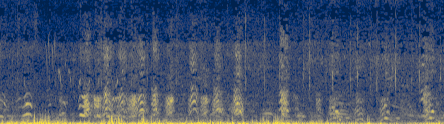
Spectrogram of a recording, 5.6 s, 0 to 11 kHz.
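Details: Koga, a corgi, running a Coursing Ability Test at the Klimb Classic in Maquoketa, Iowa, in 2022 while chasing lure "bunnies". Rapid, repeated yipping barks sound throughout over heavy rumbling wind noise.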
